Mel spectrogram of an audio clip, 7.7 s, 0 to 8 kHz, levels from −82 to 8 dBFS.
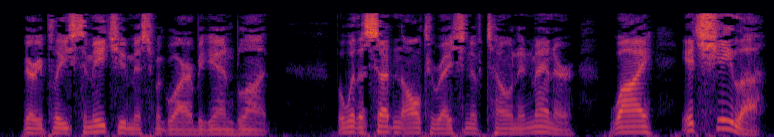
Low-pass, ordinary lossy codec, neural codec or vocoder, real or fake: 7.2 kHz; MP3, 24 kbps; none; real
